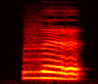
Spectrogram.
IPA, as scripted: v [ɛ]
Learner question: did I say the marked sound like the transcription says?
no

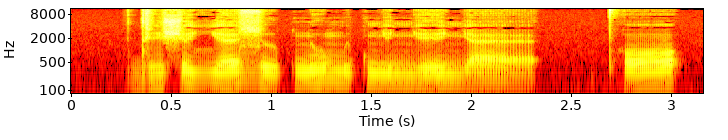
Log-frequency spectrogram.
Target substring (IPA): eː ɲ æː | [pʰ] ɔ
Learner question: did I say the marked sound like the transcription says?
yes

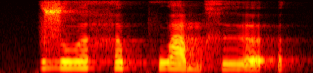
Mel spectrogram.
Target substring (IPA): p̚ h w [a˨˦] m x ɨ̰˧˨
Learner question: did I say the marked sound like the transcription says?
no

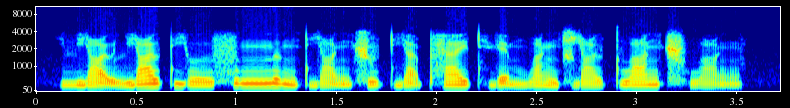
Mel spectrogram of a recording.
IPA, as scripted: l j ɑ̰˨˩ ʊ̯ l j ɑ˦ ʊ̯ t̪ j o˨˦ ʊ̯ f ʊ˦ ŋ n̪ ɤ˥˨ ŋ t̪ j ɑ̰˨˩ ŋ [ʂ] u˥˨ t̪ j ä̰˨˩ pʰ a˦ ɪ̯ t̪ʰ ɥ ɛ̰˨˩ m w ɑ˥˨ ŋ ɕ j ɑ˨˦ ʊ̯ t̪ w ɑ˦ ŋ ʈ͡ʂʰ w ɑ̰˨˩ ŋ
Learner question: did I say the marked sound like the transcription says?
yes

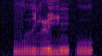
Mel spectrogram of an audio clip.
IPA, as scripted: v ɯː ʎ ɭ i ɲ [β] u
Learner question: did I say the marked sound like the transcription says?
no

